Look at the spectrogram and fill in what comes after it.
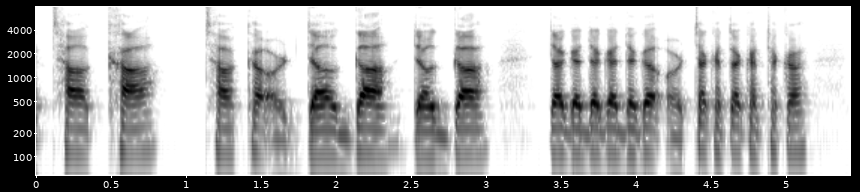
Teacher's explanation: a sound that's using the dental like a tongue on the teeth first and then something on the back of the throat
